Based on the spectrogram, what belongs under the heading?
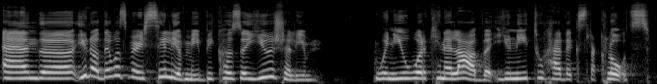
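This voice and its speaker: A young PhD student from Italy speaks in a high voice at a moderate pace during a stand-up set on a club stage. Her Italian accent comes through as she chats nervously and laughs at her own jokes.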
